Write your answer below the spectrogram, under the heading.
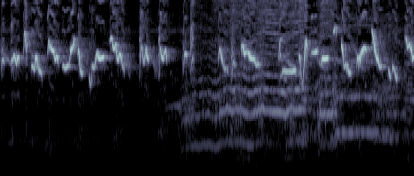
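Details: Kecial kuning from Lombok singing in full voice as a lure for other kecial: rapid, twisting high chirps, with a steady lower droning tone running beneath the second half.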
